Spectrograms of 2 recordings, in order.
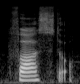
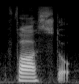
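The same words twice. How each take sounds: First: "Fasto" repeated with open a and final o; "Fasto" said again the Japanese way. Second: "fasto" with open a and added o; "fasto" said the Japanese way, slowly. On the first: Streamer repeating the Japanese word for chat. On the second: Streamer explaining the chain name, Japanese pronunciation. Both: Shown as a demonstration. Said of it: "first is pronounced fasto".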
